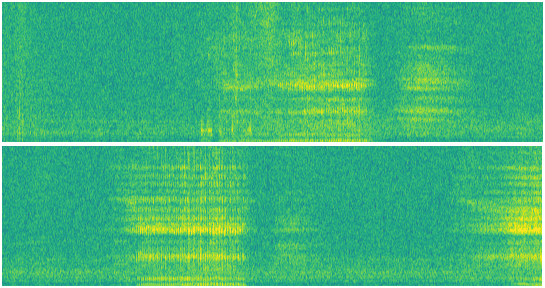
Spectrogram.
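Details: Loud, rough snoring breaths in from a sleeping man; about two breaths in ten seconds, with quiet exhalations between.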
